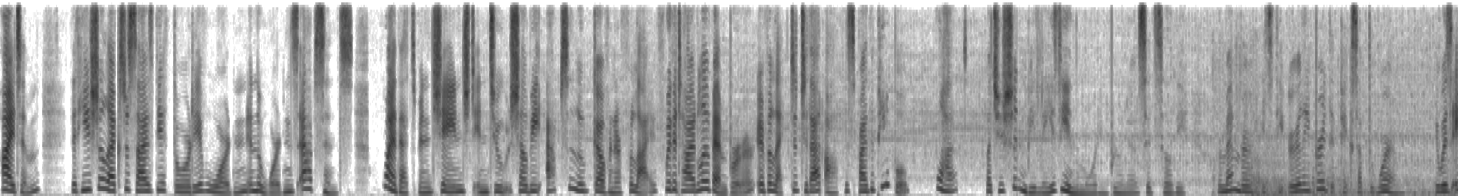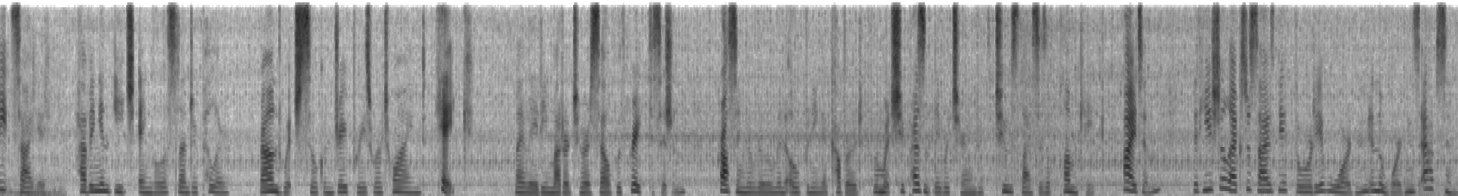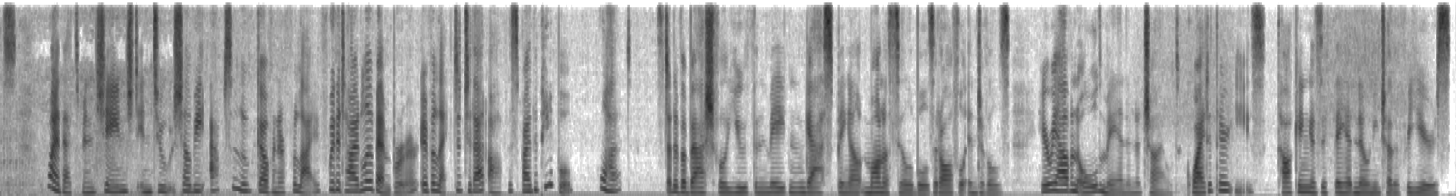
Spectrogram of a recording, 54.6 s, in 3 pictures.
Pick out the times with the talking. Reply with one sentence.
You can hear the talking from 0.0 to 54.5 s.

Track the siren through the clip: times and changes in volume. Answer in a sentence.
You can't hear the siren here.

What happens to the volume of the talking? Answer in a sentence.
The loudness of the talking stays about the same.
